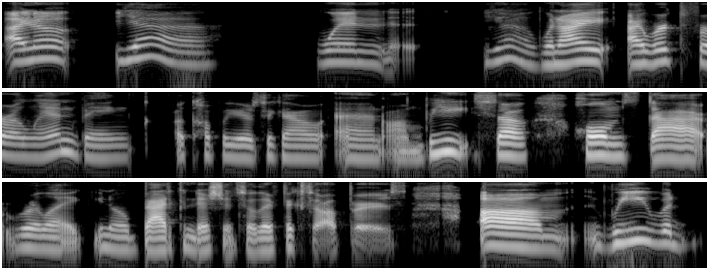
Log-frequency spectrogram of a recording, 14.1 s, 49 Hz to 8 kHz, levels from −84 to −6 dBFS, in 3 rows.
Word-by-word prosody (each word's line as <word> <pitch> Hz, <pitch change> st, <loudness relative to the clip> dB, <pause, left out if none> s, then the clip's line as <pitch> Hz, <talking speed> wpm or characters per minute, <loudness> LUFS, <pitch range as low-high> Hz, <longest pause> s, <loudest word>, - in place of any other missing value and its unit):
I 230 Hz, +1 st, +4 dB
know 275 Hz, -1 st, -1 dB, 0.3 s
Yeah. 250 Hz, -7 st, -8 dB, 0.7 s
When 220 Hz, -2 st, -6 dB
e -, -, -14 dB, 0.6 s
Yeah, 250 Hz, +1 st, -13 dB
when 195 Hz, 0 st, -5 dB
I 235 Hz, +2 st, +6 dB
I 205 Hz, +1 st, +3 dB
worked 240 Hz, +3 st, -2 dB
for 205 Hz, -2 st, -5 dB
a 180 Hz, -, -5 dB
land 195 Hz, +6 st, -7 dB
bank 170 Hz, -1 st, -12 dB, 0.3 s
a -, -, -8 dB
couple 185 Hz, -1 st, -12 dB
years 165 Hz, -1 st, -7 dB
ago, 165 Hz, -2 st, -7 dB
and, 160 Hz, -1 st, -7 dB
um, 80 Hz, 0 st, -10 dB
we 225 Hz, +1 st, -2 dB
saw 190 Hz, -2 st, +2 dB, 0.3 s
homes 185 Hz, -1 st, +2 dB
that 155 Hz, -1 st, +2 dB
were, 170 Hz, 0 st, -4 dB
like, 155 Hz, -1 st, -6 dB
you 170 Hz, -, -12 dB
know, 155 Hz, -3 st, -8 dB
bad 145 Hz, 0 st, +3 dB
condition, 150 Hz, -2 st, -1 dB
so -, -, -3 dB
they're 145 Hz, 0 st, -1 dB
fixer-uppers. 160 Hz, +3 st, -5 dB, 0.5 s
Um, 170 Hz, -5 st, +8 dB, 0.3 s
we 235 Hz, +5 st, +2 dB
would 215 Hz, -4 st, -7 dB
190 Hz, 155 wpm, -25 LUFS, 165-225 Hz, 0.7 s, Um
